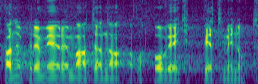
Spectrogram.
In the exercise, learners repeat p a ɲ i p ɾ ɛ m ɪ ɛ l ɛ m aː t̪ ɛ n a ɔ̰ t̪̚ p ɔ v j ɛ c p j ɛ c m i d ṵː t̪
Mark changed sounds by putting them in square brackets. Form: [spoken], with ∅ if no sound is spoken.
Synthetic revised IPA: p a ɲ [ɛ] p ɾ ɛ m ɪ ɛ [ɾ] ɛ m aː t̪ ɛ n a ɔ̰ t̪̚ p ɔ [ʋ] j ɛ c p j ɛ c m i [n] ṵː t̪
